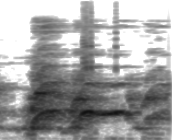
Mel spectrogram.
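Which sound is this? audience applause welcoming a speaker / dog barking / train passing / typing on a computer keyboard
dog barking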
